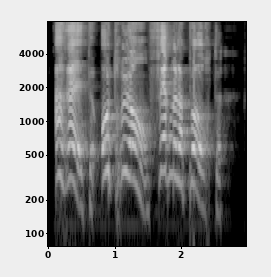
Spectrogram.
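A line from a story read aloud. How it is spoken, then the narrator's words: Shouting at top of lungs. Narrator (French): répéta Roquetaille à tue-tête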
